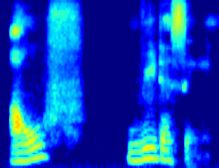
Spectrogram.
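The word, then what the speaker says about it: Auf Wiedersehen: The next particular greeting that we are going to learn today is of vidine of vidine. What is this of vidin? It means goodbye of vidin pronunciation of vidin.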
